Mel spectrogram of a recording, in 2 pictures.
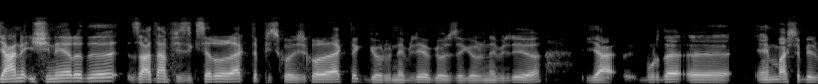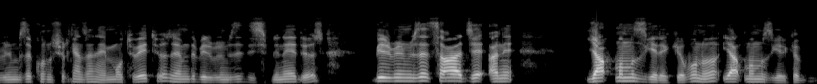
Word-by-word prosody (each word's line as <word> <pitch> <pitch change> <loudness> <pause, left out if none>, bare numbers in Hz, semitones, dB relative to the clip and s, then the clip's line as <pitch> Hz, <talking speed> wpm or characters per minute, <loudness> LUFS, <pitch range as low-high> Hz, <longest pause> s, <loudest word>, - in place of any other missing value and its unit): Yani, 140 +4 +8
işine 130 0 +3
yaradığı 155 +2 +2
zaten 125 +3 +3
fiziksel 110 +3 -3
olarak 130 +1 +3
da - - -3
psikolojik 110 +1 -4
olarak 120 +2 +2
da - - -2
görünebiliyor 105 -2 -5
gözle 100 -1 -5
görünebiliyor. 100 +2 -4 0.4
Ya - - +2 0.3
burada, 115 +5 0
eee, 110 -1 0 0.3
en 115 +2 -3
başta 120 0 0
birbirimizle 115 +2 -5
konuşurken 120 +1 -7
zaten 125 0 -7
hem 105 +1 -5
motive 115 +4 -2
ediyoruz 145 +1 -6
hem 125 -1 -3
de 125 - -9
birbirimizi 110 +2 -6
disipline 110 +5 -4
ediyoruz. 130 - -4 0.5
Birbirimize 160 +1 +3
sadece, 155 -2 +6
hani, 140 +1 +2 0.7
"Yapmamız 155 -2 +5
gerekiyor, 105 -2 -3
bunu 150 0 0
yapmamız 125 -4 +1
gerekiyor. 95 -1 -7
120 Hz, 135 wpm, -23 LUFS, 110-140 Hz, 0.7 s, Yani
